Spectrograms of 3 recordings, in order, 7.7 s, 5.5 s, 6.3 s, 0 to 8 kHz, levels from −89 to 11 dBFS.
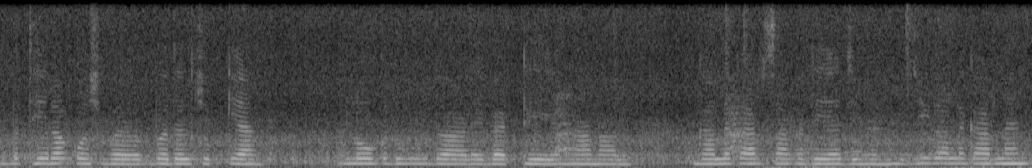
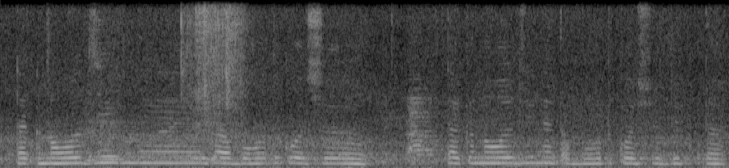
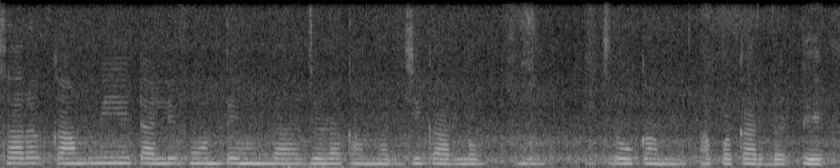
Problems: constant background noise, background conversations at intervals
